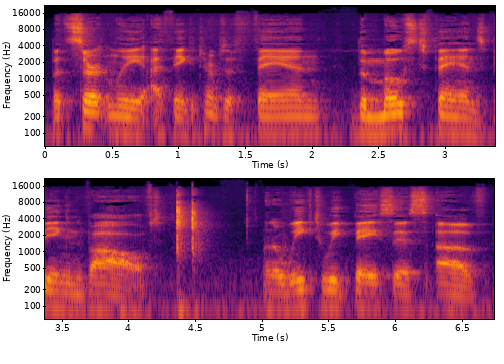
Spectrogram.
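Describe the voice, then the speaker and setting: A man co-hosting a podcast, talking in a thoughtful, halting way with frequent fillers and restarts. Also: low voice, fairly even intonation, noisy background. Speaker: podcast co-host. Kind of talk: casual podcast discussion.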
